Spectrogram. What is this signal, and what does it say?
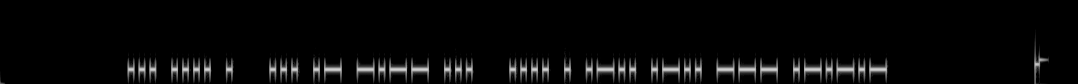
Morse code, heard as a keyed tone, about 22 wpm, 700 Hz. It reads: SHE SAYS HELLO.
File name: practice / 22wpm / Sentences with 2-Word Phrases - 22wpm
